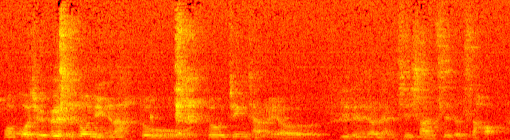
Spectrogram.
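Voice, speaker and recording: A man's voice: medium pitch, steady tone, brisk, gravelly. Man preaching a chatty sermon, echoey room. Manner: conversational preaching with frequent tag questions and fillers. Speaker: pastor. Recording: echoey room with faint hiss.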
